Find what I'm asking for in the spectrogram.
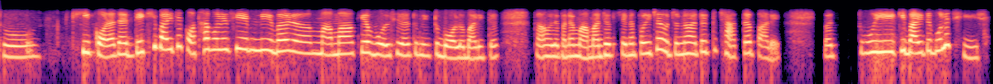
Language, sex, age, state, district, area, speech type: Bengali, female, 18-30, West Bengal, Darjeeling, rural, conversation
